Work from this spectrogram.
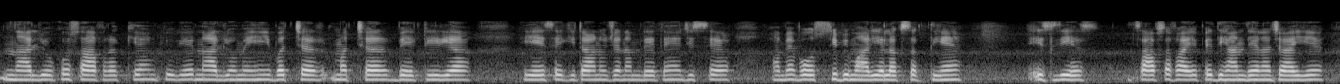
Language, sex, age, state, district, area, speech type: Urdu, female, 45-60, Uttar Pradesh, Muzaffarnagar, urban, spontaneous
